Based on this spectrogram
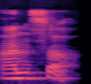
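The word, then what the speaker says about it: answer: common word होते हैं जैसे आंसर यहां पर भी डब्लू साइलेंट है टू यहां पर भी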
